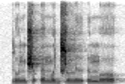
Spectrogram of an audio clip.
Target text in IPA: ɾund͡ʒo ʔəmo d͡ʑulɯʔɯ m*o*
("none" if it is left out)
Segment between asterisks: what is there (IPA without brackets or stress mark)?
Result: o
